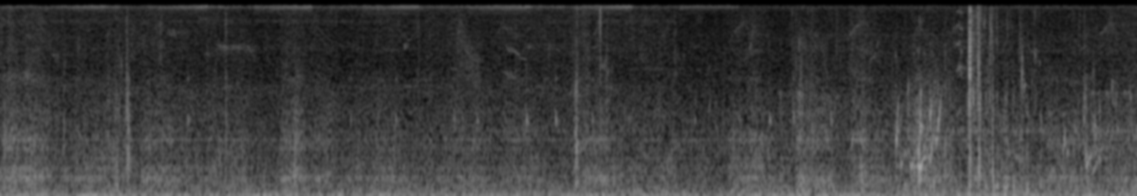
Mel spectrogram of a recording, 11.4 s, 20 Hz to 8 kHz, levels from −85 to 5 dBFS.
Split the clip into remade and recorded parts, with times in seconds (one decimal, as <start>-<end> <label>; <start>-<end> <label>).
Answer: 0.0-11.4 recorded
